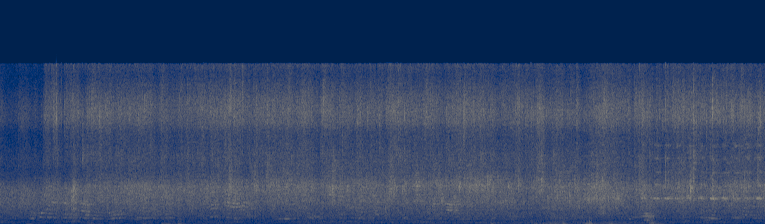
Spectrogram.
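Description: Faint background voices over a steady low hum, with rustling and crinkling of a thin plastic bag being handled near the end.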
